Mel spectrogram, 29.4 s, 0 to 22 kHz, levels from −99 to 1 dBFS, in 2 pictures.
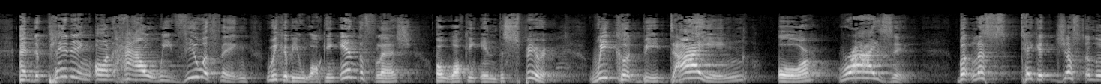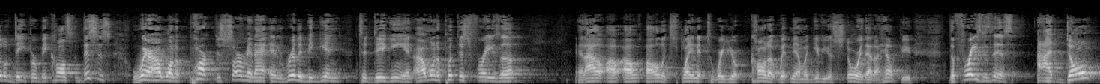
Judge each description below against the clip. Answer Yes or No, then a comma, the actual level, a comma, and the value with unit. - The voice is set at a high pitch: Yes, high, 225 Hz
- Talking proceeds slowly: No, average, 180 wpm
